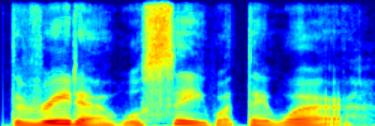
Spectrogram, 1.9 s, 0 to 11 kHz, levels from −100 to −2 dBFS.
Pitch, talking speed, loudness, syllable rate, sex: 200 Hz, 225 wpm, -19 LUFS, 5.6 syllables/s, female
